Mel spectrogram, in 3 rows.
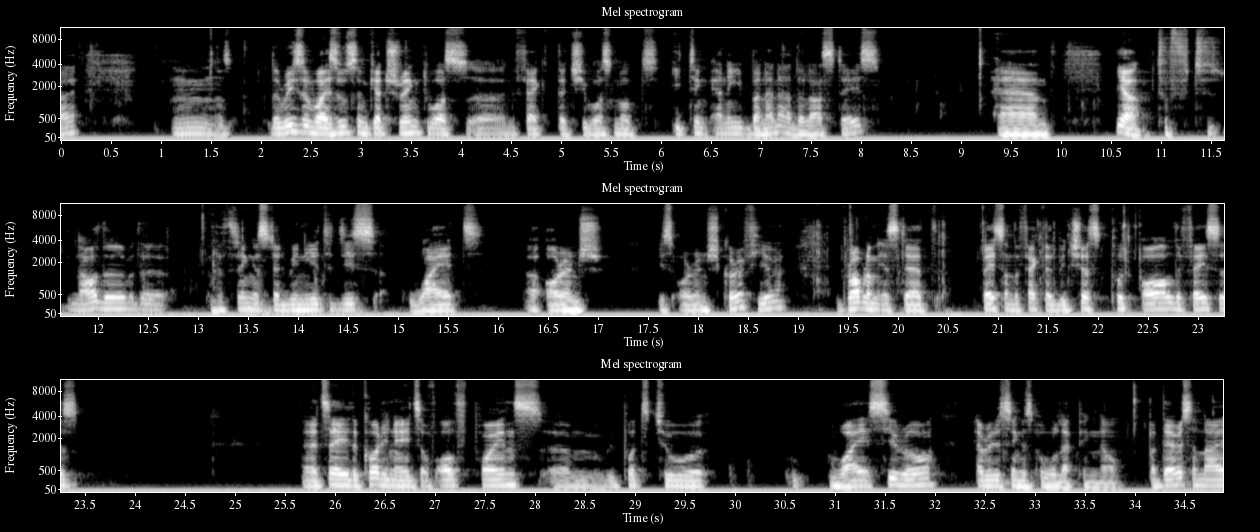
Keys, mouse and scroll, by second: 0.4-0.8 shift+scroll up 4, 1.8-4.8 middle drag, 6.2-7.4 middle drag, 7.4-7.8 scroll up 1, 8.0-10.3 middle drag, 10.4 scroll down 1, 13.0 KP_1, 19.2 scroll up 1, 19.6 shift+middle click, 20.0-20.6 shift+scroll up 2, 21.0 shift+middle click, 21.4-21.7 shift+scroll up 1, 22.2 shift+Tab, 34.0 Tab, 34.4-34.8 scroll down 3.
